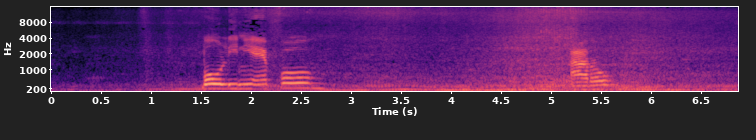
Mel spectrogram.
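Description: A motorcycle engine idles nearby with a low rumble.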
